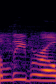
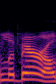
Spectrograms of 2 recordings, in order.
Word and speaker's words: libero: another rule change was the Lio or libero they're both correct pronunciations um and that is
